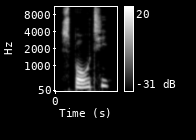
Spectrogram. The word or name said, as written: sporty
